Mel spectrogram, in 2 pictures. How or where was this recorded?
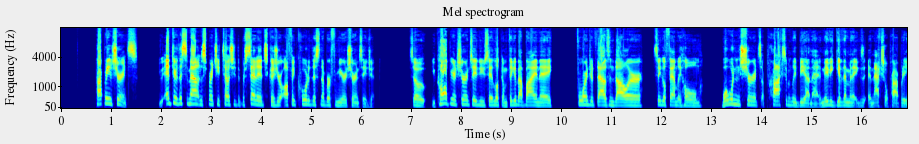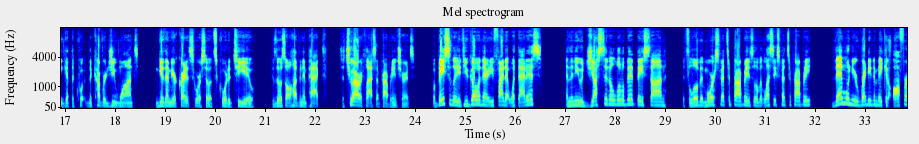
live audience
